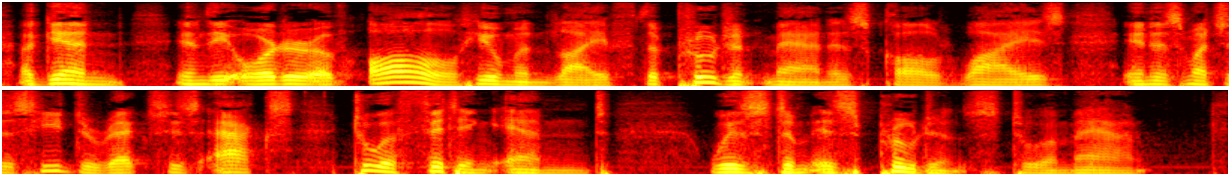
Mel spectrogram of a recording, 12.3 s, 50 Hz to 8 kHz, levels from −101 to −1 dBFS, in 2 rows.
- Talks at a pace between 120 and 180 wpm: Yes, average, 150 wpm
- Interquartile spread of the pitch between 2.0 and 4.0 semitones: No, average, 4.8 semitones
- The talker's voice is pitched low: Yes, low, 110 Hz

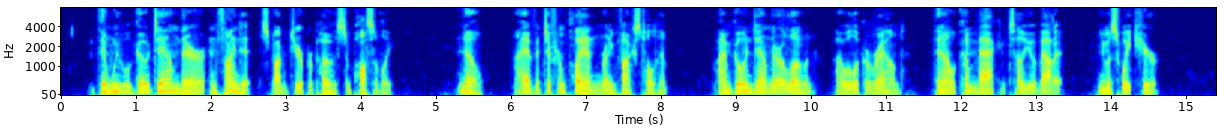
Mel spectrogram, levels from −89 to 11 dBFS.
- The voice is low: Yes, low, 115 Hz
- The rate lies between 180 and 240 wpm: Yes, average, 185 wpm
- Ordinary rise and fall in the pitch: Yes, average, 3.9 semitones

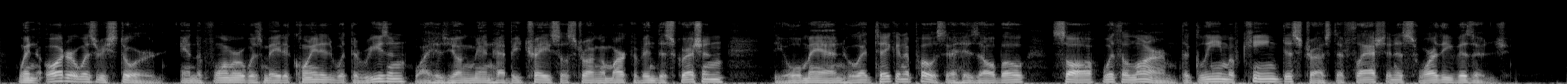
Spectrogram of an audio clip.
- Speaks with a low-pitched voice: Yes, very low, 95 Hz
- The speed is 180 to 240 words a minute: Yes, average, 190 wpm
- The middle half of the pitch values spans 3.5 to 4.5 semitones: Yes, average, 4.1 semitones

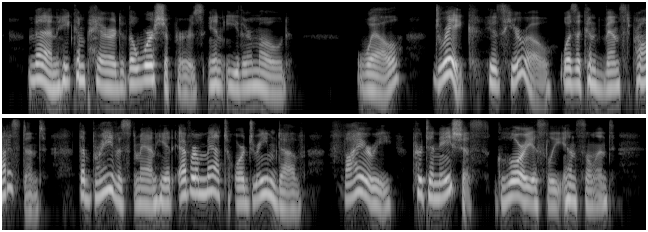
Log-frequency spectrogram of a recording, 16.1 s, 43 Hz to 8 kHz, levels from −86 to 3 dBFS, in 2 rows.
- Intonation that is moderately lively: No, wide, 6.0 semitones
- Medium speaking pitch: Yes, medium, 170 Hz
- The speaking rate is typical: No, slow, 110 wpm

